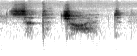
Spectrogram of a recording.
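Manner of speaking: plain reading voice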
